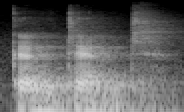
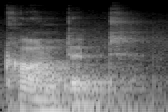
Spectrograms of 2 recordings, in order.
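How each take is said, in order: First: The stress is on the second syllable. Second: The stress is on the first syllable. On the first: It means satisfied or satisfaction. "ഇതാണ് സംതൃപ്തി എന്ന English വാക്കിൻ്റെ ഉച്ചാരണം" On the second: It means the material or subject matter. "ഇംഗ്ലീഷിൽ അവിടെ കുറച്ച് stress കൊടുത്ത് പറയുക"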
